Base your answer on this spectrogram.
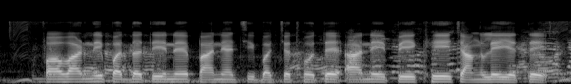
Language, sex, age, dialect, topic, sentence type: Marathi, male, 18-24, Varhadi, agriculture, statement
